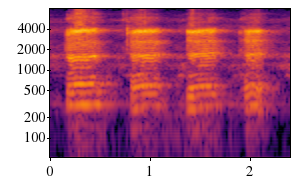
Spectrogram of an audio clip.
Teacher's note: The tip of the tongue touches hard on the upper gum.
